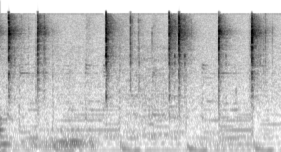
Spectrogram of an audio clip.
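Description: Several sharp, uneven plastic clicks from a flexible detangling brush being bent in the hands, over background music.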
